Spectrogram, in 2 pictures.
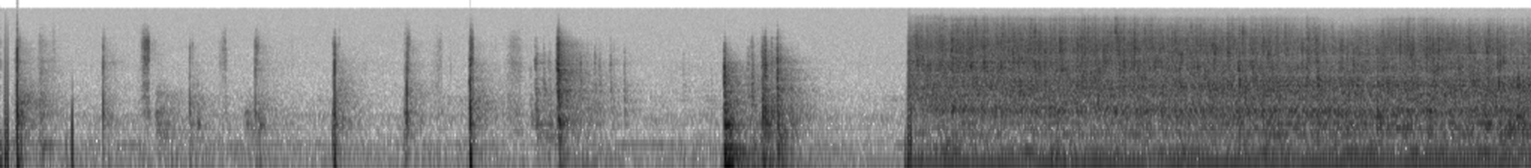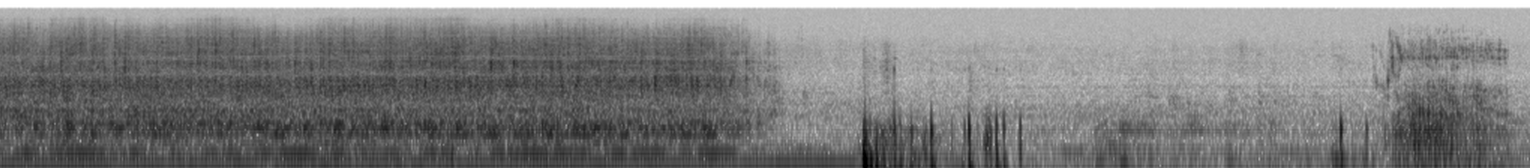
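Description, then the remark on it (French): A shower runs in a steady, loud hiss of spray for about twelve seconds, preceded by a series of small clicks and taps and followed by a few knocks and bumps. “Après avoir pris sa douche, il va dans la cuisine prendre son petit déjeuner, en évitant de ne pas trop faire de bruit, car ses parents dorment encore.”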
